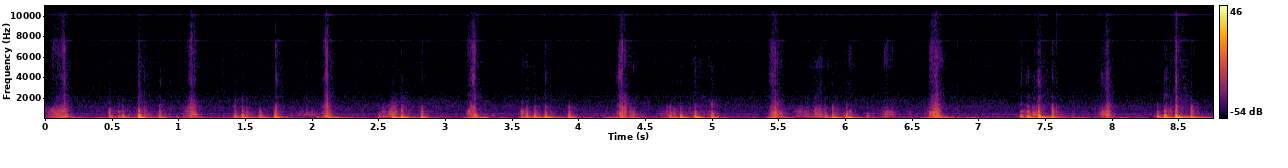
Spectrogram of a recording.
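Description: Long nails of one hand scratch across the top of a black foam windscreen on a microphone. Short bursts of muffled, bass-heavy thumping and rustling scratches come in uneven clusters, over a faint steady hum.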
